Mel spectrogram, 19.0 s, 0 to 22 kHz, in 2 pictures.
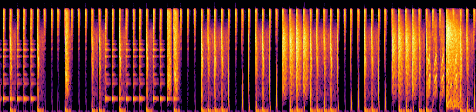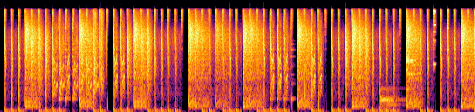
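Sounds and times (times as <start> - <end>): electronic music with fast beat: 0.0 - 19.0.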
